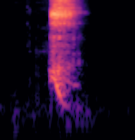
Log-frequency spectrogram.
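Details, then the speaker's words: Single short, high, breathy sneeze with a faint breath before it from a baby being fed peaches, sneezing repeatedly; caregiver jokingly asks if he is allergic; sneeze. "Well, goddamn, what? Are you done sneezing?"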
